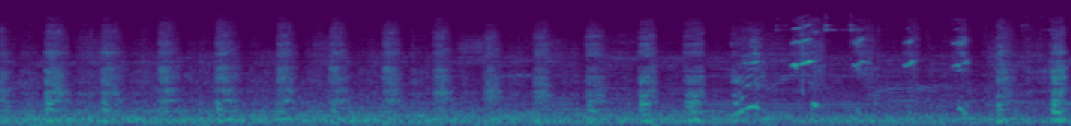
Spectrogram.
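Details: Excited pet dog Denali pants fast and rhythmically on a car ride, hoping for the dog park, then breaks into thin high whines and squeaks near the end, car noise underneath.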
